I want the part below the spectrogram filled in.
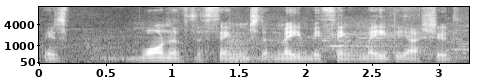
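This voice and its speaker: A man's voice: low voice, level tone, normal speed, a crowd in the background. A man chatting casually as an interview guest, self-deprecating and full of restarts. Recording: loud street and traffic noise.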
